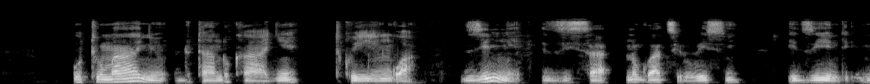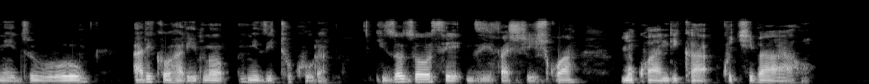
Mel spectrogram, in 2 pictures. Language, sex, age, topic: Rundi, male, 25-35, education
